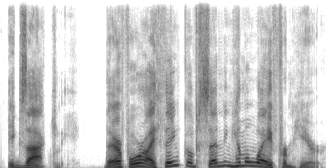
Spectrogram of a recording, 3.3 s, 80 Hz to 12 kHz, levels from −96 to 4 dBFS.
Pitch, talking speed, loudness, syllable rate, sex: 185 Hz, 185 wpm, -17 LUFS, 6.8 syllables/s, male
